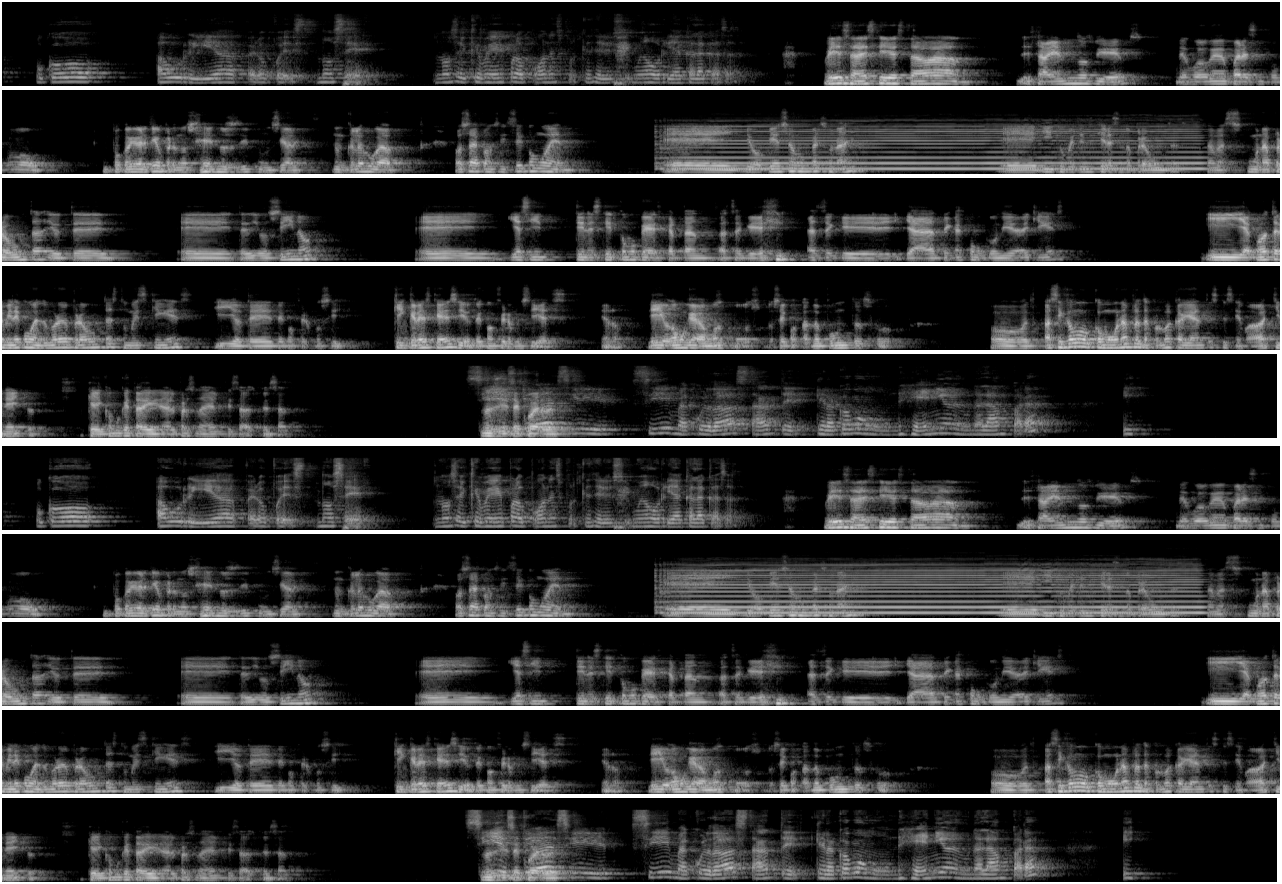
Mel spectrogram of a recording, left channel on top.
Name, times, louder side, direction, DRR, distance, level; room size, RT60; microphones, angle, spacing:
voice 1, 0.3-0.9 1.5-3.6 4.3-7.4 55.8-61.5 61.9-62.0 62.3-62.4, right 3 dB, 55° right, 6 dB, 1.8 m, -29 dB
voice 2, 8.2-9.7 10.1-11.4 11.7-13.2 13.8-15.8 16.1-16.7 17.1-18.5 19.4-21.4 22.7-24.6 24.8-26.7 27.3-28.7 29.7-31.0 31.3-36.2 37.6-40.2 40.5-41.8 42.3-44.0 44.3-44.6 44.8-47.2 48.2-51.5 52.0-54.0 55.9-56.7, left 2 dB, 25° left, 10 dB, 0.9 m, -22 dB
Bowed string instrument, 19.3-25.0, right 2 dB, 25° right, 0.8 m, -25 dB
21.0 x 19.0 x 3.3 m, 0.74 s
head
